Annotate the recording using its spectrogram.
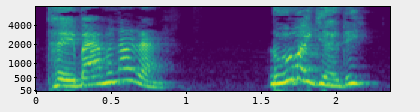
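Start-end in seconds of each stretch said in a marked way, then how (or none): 1.5-2.2 high, loud shouted order to throw her out; loud, fast, frantic shout; retold shouting. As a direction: yell it like a man gone strange. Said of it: "Mà ba làm kỳ lắm các bạn".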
